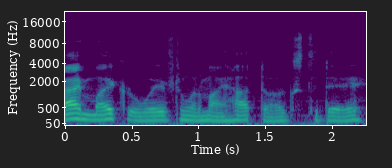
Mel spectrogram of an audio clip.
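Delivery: sullen, angry, put-out pouting tone. Imagining another speaker on the porch, imitating someone angrily pouting. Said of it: "angrily pouting on the porch, going".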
